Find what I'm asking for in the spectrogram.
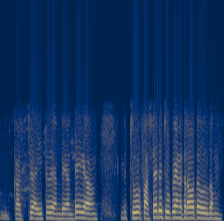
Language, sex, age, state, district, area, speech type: Telugu, male, 18-30, Telangana, Ranga Reddy, rural, conversation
